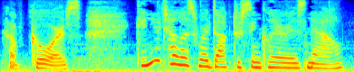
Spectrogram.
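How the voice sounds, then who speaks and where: An actress playing a brisk, shrewd agent who takes charge in a video game cutscene. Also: female voice, medium pitch, big pitch swings, a little mellow, faint music behind, close to an everyday voice. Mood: polite, smooth-talking. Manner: businesslike, in control.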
